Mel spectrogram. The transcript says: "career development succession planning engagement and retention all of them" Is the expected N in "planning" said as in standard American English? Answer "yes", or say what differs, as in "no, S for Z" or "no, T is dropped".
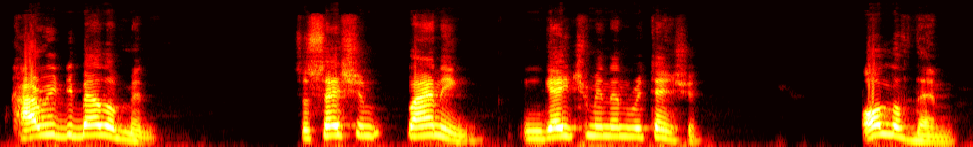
yes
